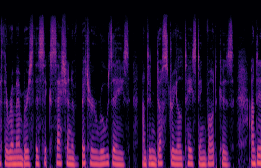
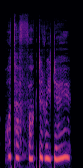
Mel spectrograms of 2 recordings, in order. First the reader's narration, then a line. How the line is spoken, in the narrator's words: Kate gasped, mascara pooling beneath each eye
